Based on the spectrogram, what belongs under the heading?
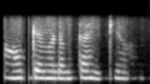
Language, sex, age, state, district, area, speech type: Kannada, female, 30-45, Karnataka, Hassan, urban, conversation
